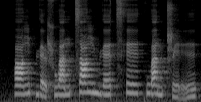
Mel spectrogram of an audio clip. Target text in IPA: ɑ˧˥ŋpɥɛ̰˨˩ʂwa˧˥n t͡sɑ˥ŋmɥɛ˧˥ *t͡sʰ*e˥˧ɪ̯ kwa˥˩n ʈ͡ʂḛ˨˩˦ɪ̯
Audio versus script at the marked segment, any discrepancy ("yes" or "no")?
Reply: no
